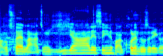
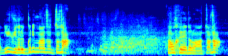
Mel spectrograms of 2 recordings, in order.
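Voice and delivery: excited; 7 semitones higher, 5 dB louder than usual. Real, not acted. Mocking reaction, laughing loudly.

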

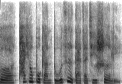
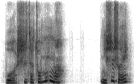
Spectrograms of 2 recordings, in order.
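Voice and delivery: fearful question; 3 semitones higher than usual. A narrator's reading. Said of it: "惶恐地问".

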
